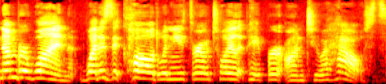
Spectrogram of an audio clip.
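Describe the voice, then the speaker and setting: A raised, projected woman's voice, high in pitch, with an American accent and ordinary pitch variation. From southern Ohio. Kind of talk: casual talk to camera.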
